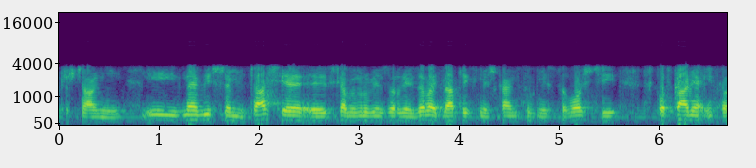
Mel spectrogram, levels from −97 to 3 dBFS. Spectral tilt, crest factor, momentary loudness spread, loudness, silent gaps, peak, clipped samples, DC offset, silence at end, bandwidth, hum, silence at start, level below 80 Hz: -10.5 dB/octave; 14 dB; 12 LU; -17 LUFS; none; -4 dBFS; under 0.1%; under 0.1%; 0 s; 3.9 kHz; none; 0 s; -54 dBFS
